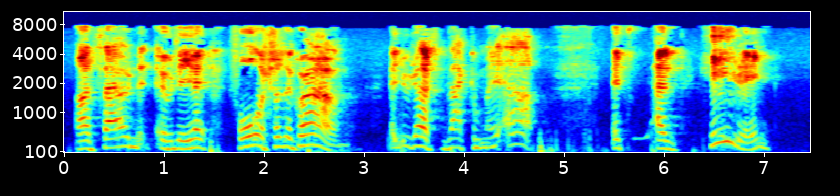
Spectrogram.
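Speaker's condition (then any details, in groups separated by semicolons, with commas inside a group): Clinically deaf; clinically deaf since school age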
